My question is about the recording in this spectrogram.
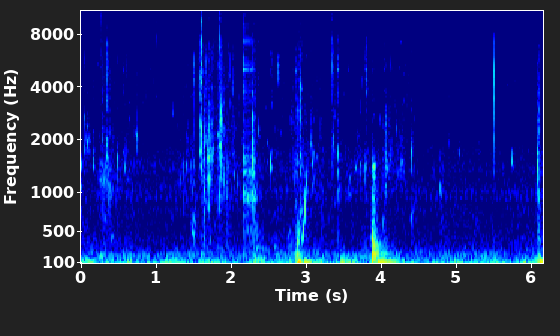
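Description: Water lapping against a fishing boat's hull with steady wind rumble, broken by thin clicks and two louder knocks about three and four seconds in.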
